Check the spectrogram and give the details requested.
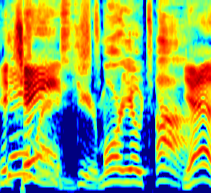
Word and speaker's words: Mariota: Looks like Mariota. Mariota. Oh, that's right. It's Oh, Mariota. that's right. That was during the It game changed. last year. Mariota. Yeah, there's a new emphasis on the syllable.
